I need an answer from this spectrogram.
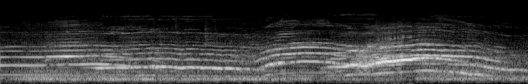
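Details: Two real cats in an angry fight indoors, one drawn-out yowl holding steady pitch before swelling into louder, rising and falling wails near the end, layered with a rough growling undertone.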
